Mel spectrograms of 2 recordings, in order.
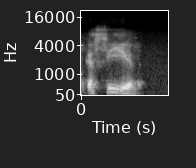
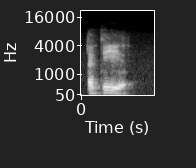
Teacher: और pronunciation of सा जो है वो ता के साथ करते हैं. यानी कि हम जैसे सा को जो है कसीर पे पढ़ते हैं तो सा को सा पढ़ते हैं कसीर, वो कतीर पढ़ते हैं.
